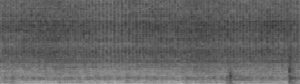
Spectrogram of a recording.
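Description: Constant hissy whirring from the drivetrain with a couple of sharp ticks; the chain is rubbing because it is misrouted through the rear derailleur.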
